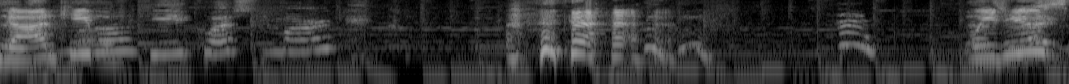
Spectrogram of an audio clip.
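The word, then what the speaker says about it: K1-B0: Oh, it's Kabibo. It's pronounced Kibo.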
